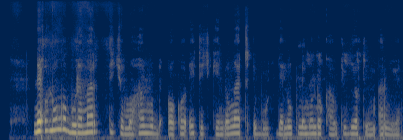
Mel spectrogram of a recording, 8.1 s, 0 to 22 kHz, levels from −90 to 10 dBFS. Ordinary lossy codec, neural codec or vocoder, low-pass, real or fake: none; codec, 44.1 kHz, 7.8 kbps, Pupu-Codec; none; fake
